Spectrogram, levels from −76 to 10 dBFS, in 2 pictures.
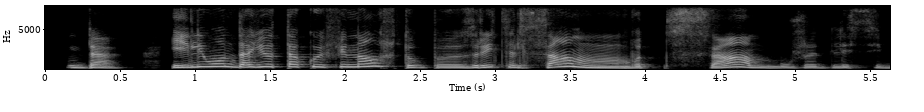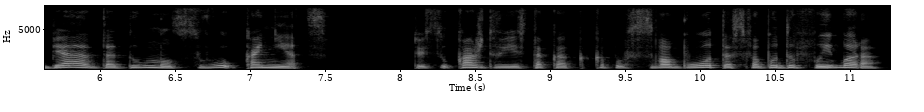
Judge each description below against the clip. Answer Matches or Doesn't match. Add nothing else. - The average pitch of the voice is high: Matches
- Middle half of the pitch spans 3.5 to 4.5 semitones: Matches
